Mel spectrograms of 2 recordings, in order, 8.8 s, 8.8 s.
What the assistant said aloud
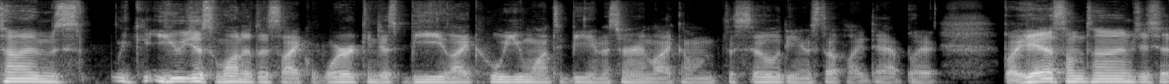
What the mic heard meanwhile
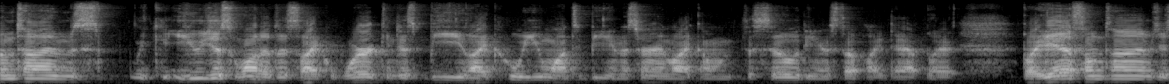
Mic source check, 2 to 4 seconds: echo only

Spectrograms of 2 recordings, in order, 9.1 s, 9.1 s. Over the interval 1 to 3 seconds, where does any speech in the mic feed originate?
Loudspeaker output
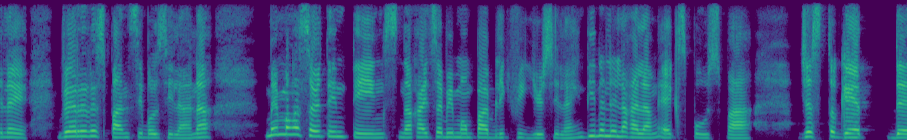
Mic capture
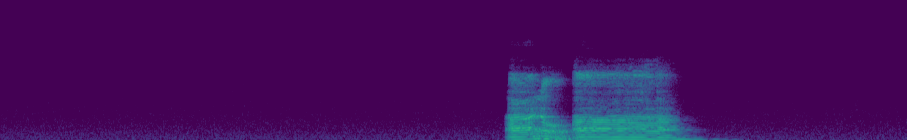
neither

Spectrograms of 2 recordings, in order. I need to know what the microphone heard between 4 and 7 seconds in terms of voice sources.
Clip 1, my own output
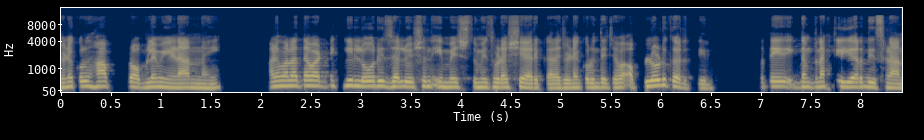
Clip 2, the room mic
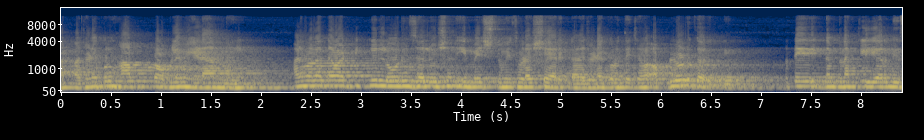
echo only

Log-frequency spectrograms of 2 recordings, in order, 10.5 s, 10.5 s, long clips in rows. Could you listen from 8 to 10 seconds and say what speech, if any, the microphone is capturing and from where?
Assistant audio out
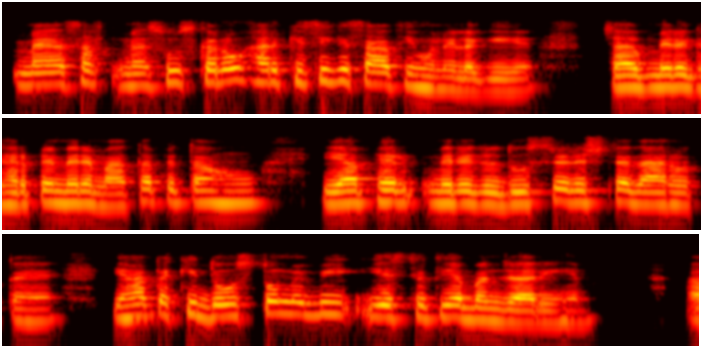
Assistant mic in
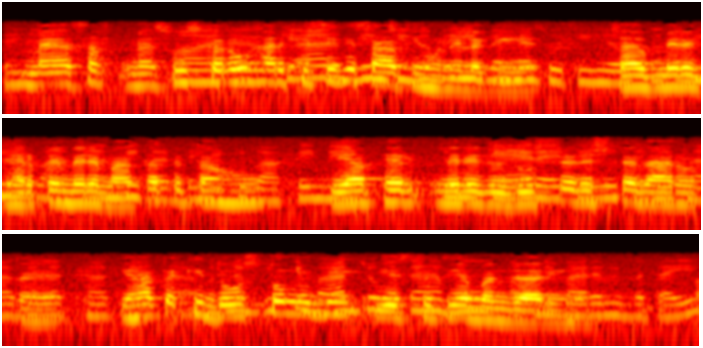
both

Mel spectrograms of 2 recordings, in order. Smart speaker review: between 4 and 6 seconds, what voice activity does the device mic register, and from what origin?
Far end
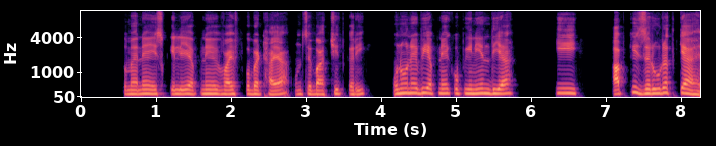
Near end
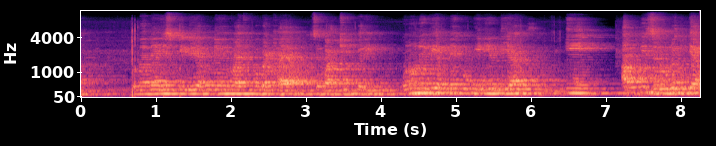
both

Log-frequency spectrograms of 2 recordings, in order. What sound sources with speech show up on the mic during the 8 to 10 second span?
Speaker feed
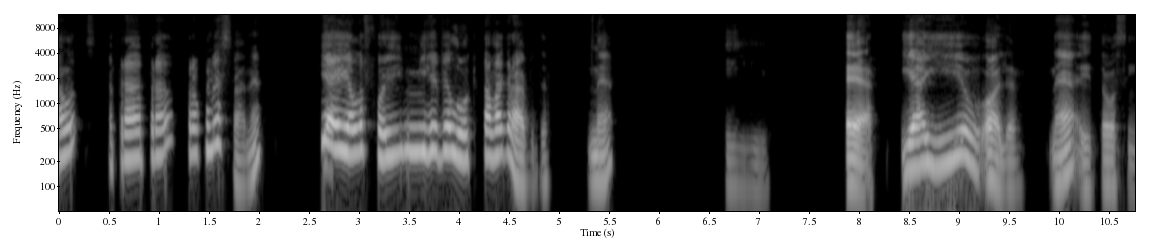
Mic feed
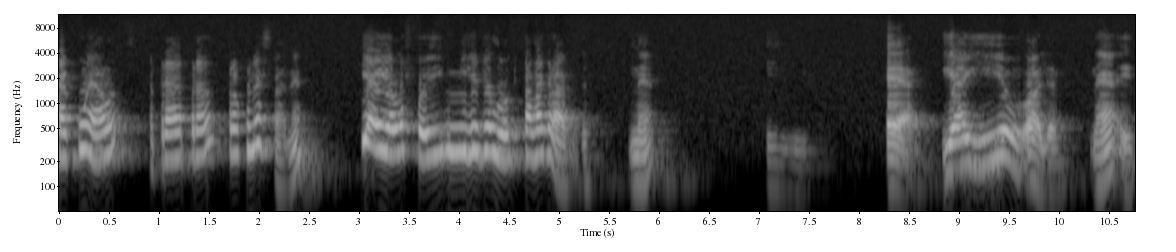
echo only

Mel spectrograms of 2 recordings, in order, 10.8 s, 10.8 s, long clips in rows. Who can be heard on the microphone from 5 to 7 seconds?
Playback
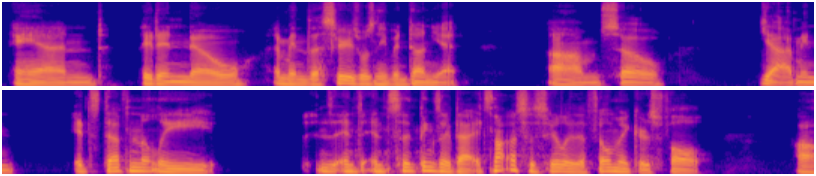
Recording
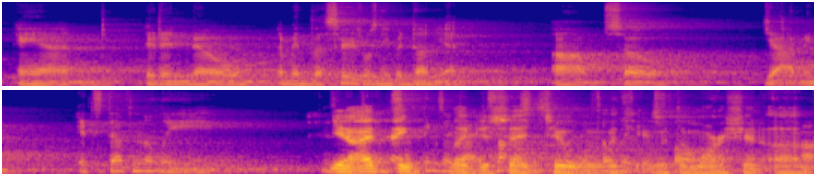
echo only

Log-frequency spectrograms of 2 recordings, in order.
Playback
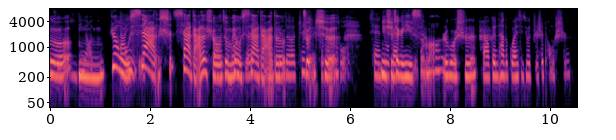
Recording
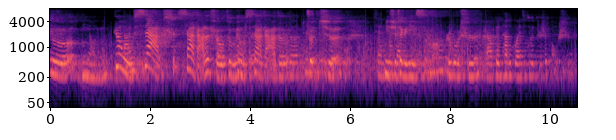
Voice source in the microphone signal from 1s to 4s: echo only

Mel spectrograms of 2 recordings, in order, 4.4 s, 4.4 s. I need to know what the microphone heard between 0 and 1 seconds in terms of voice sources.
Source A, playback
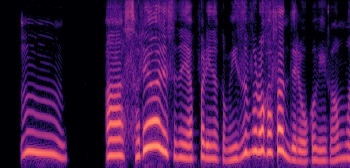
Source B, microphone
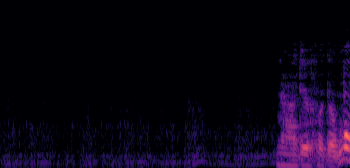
neither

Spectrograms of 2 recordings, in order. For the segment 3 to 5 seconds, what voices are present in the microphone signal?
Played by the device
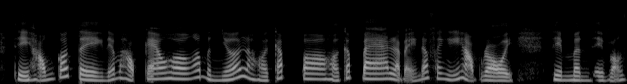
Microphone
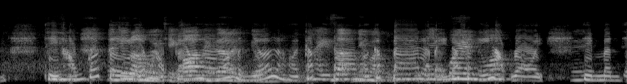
both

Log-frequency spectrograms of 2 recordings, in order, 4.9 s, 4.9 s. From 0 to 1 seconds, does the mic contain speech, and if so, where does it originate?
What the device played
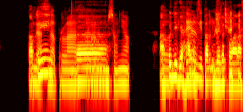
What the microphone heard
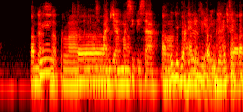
echo only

